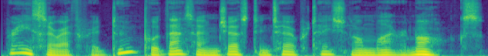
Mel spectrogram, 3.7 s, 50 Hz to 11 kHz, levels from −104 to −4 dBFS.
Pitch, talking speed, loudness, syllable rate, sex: 115 Hz, 180 wpm, -18 LUFS, 5.3 syllables/s, male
